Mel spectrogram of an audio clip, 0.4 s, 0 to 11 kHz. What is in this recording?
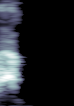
Sound effects > Animals
Small Dog Bark
The sound of a chihuahua barking. Recorded with the zoom H6 built in microphone and edited for noise reduction and brevity.
Animal, Bark, Woof, Small, Dog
